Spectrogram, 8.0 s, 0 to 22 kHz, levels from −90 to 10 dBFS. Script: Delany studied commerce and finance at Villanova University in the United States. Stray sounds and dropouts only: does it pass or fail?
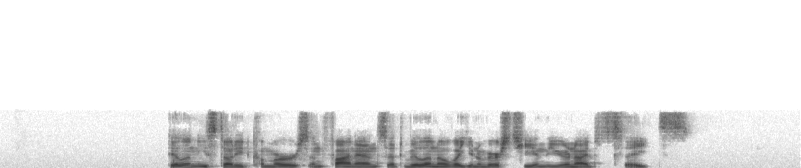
pass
